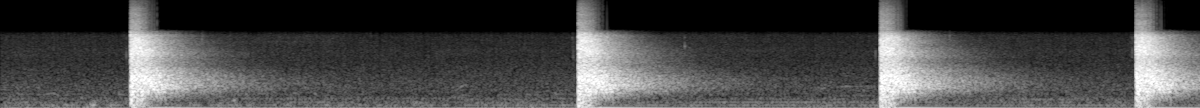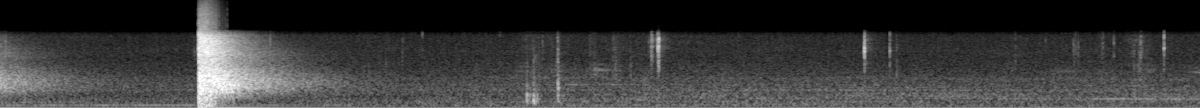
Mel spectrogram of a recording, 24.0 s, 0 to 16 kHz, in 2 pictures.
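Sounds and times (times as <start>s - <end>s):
pistol shots with echo: 1.3s - 2.5s, 5.8s - 7.0s, 8.8s - 10.1s, 11.4s - 12.7s, 14.0s - 15.4s.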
